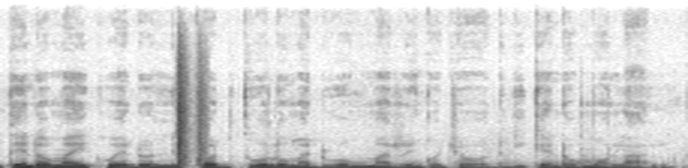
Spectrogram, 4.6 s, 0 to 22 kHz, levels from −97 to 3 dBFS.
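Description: From 1.18 to 1.39 s, a rough scratching rustle roughly as loud as the speech sits over it, cable scratch noise, likely from a worn cable or connector being moved.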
